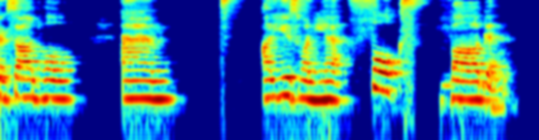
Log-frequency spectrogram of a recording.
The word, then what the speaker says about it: Volkswagen: So, for example, I'll use one here, Volkswagen, right? The V is pronounced as an F in English, and the W is pronounced as a V in English.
